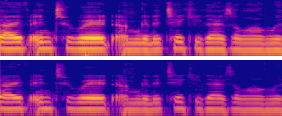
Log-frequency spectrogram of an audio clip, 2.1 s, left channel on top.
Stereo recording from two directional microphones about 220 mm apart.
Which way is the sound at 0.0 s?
45° left (ahead or behind).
